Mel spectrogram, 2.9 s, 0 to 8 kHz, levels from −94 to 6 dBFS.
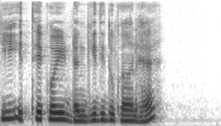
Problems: constant background noise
